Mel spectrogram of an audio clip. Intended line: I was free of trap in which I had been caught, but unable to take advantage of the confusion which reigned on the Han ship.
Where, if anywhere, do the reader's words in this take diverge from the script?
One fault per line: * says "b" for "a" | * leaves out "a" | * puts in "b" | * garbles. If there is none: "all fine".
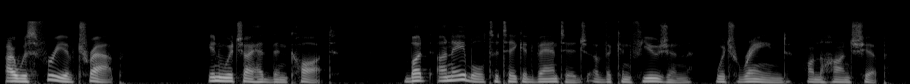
all fine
